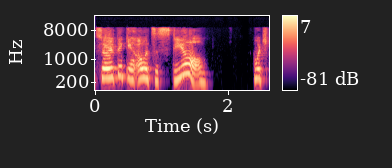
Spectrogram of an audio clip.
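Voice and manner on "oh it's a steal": ordinary delivery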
